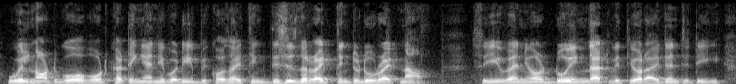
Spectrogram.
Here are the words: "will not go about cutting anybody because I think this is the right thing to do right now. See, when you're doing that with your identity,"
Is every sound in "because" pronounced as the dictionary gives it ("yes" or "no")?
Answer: yes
